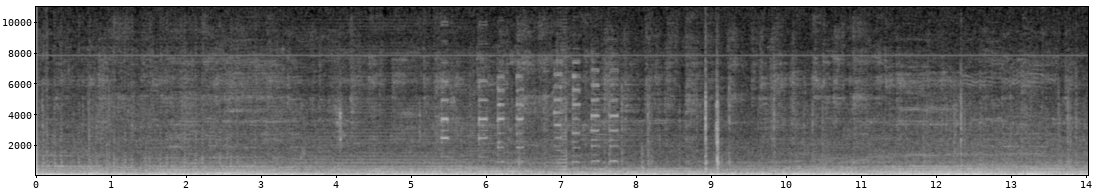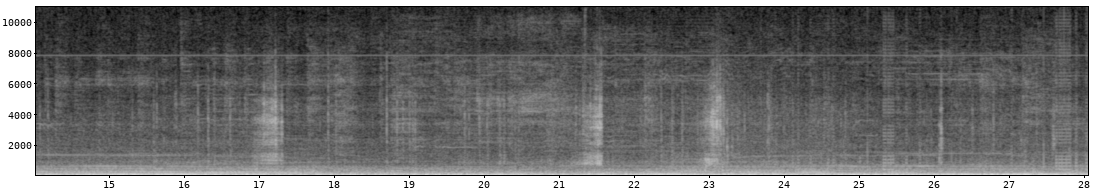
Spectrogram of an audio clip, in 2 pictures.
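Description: A car engine rumbles steadily, heard from inside the car.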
